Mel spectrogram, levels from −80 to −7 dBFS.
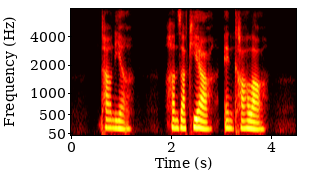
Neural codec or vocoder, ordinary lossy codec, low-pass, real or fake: codec, 16 kHz, 0.8 kbps, ZipCodec; none; none; fake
